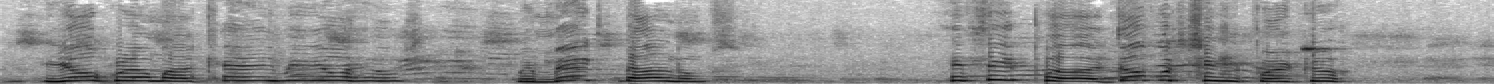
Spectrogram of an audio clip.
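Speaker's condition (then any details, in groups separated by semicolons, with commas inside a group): Cerebral palsy; speech hard to understand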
